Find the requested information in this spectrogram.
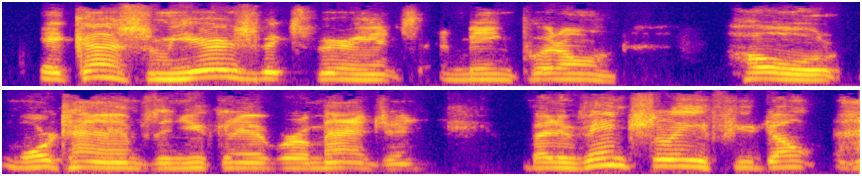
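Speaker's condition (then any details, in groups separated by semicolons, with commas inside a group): Cerebral palsy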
